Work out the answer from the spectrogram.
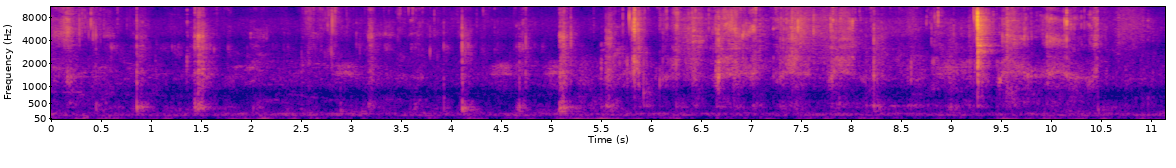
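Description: A person chewing a mouthful of food with irregular wet mouth clicks and smacks, and one sharper click about nine seconds in.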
